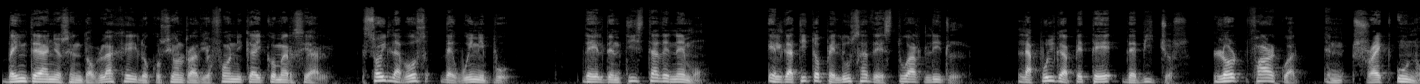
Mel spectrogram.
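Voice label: latam mexican male narration; voice demos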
